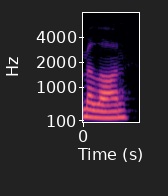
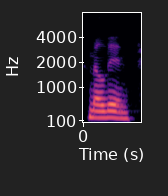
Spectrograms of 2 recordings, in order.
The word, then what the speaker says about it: melon: Not melon, melin.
